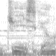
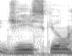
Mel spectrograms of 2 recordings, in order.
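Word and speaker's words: G.Skill: had initially selected the G do Ram or G skill I suppose it's generally pronounced specifically the rip Jaws it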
